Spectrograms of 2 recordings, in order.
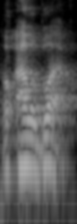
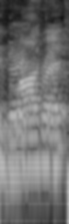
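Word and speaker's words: Aloe Blacc: I say his name weirdly. I say Blanc. I make him sound French. I don't know why. – Blanc. Aloe Black. – I know, I say block, but Aloe Black.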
